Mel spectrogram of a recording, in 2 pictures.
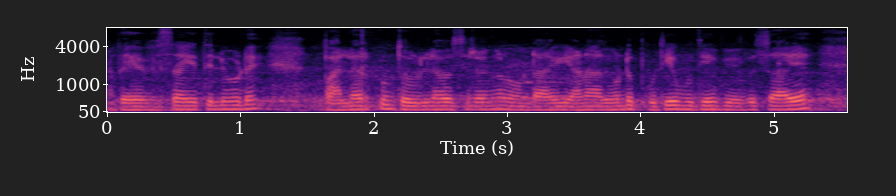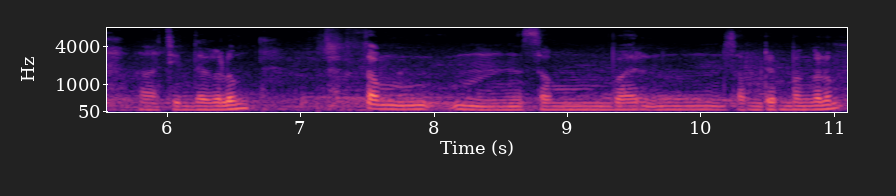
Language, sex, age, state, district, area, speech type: Malayalam, male, 18-30, Kerala, Idukki, rural, spontaneous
